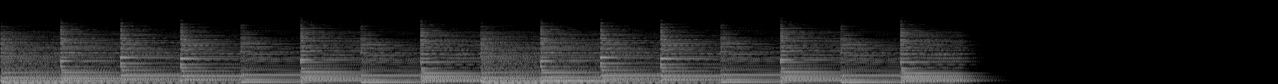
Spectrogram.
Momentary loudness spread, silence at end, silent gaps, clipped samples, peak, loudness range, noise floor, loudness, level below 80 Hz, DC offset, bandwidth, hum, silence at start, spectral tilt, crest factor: 5 LU; 2.9 s; none; under 0.1%; -12 dBFS; 6 LU; under -90 dBFS; -32 LUFS; -42 dBFS; under 0.1%; 9.6 kHz; none; 0 s; -6.5 dB/octave; 20 dB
